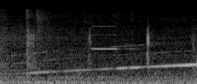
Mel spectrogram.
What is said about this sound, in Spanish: Prisa, mucha prisa. Ni siquiera hay tiempo para dar nombres y documentación en el aeropuerto. Ambulancia a toda velocidad.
